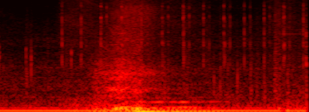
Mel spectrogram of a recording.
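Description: A loud electric blast booms and crackles.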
